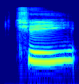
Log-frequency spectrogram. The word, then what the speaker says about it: Qi: Qi, and Shen.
